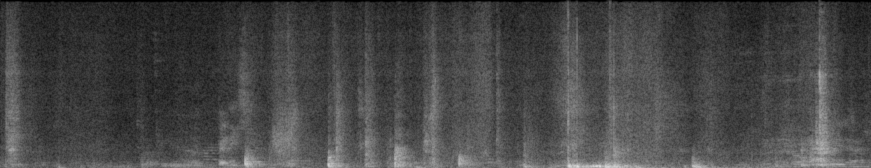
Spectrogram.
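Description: Scattered clicks and knocks of small objects and furniture being handled, with a louder low knock or thud about four seconds in. Indistinct voices can be heard faintly underneath.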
